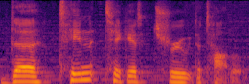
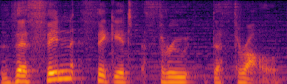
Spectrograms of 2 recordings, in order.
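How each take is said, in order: First: The words are said with a t sound. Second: The words are said with a th sound. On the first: "how we would literally say that is the tin ticket through the throttle" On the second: "I have to focus on that one a bit more"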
